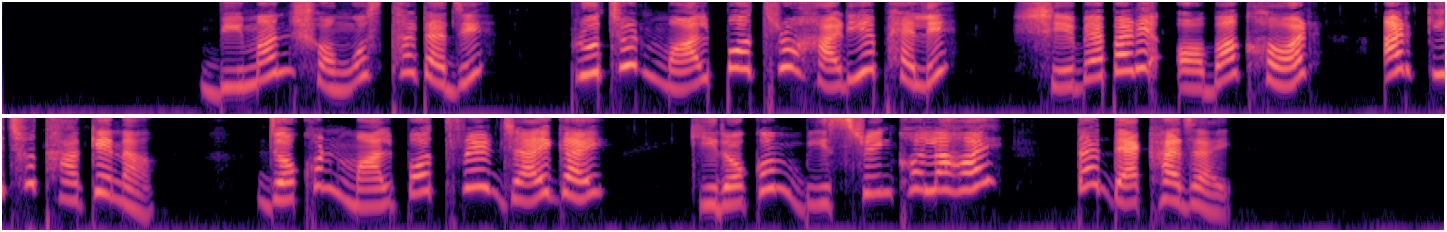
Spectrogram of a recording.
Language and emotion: Bengali, disgusted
